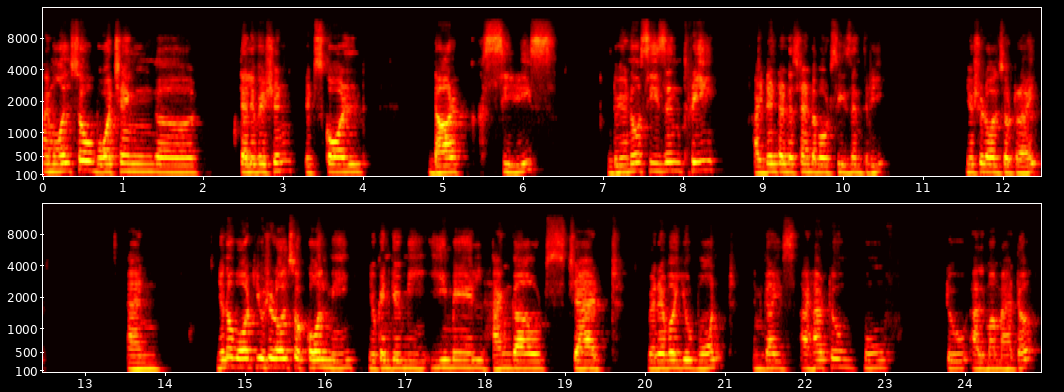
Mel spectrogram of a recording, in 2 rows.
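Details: 36-year-old man with Wernicke's (fluent) aphasia after a stroke with bleeding in the left side of the brain, dated April 2019 or April 2020; recorded September 2020; he reports a problem communicating.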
